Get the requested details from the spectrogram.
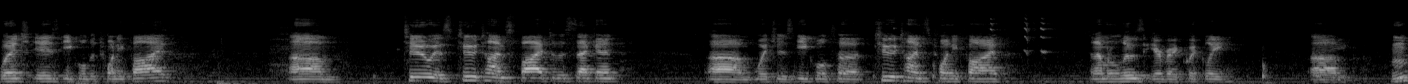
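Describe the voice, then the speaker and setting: Over light background noise, a man talks at a fairly slow pace with fairly even intonation. His speech has long, frequent pauses. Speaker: college instructor. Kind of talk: lecture. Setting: classroom with students. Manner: halting, many fillers. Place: classroom.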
